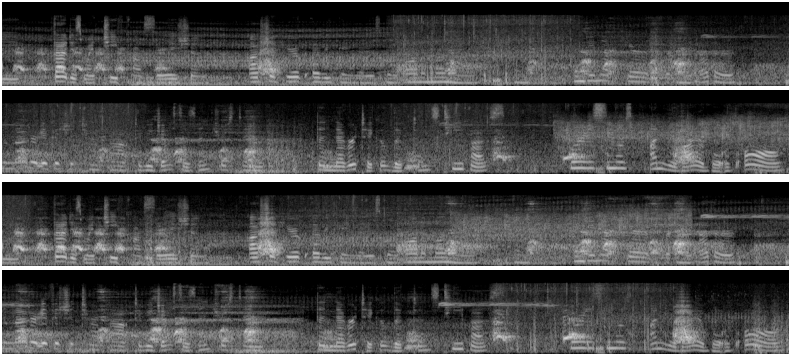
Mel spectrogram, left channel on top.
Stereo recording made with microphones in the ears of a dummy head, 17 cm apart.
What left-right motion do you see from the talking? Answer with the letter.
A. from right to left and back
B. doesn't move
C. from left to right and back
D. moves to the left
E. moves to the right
C.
